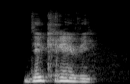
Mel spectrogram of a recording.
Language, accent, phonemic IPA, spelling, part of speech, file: French, Canada, /de.kʁi.vi/, décrivis, verb, LL-Q150 (fra)-décrivis.wav
- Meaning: first/second-person singular past historic of décrire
